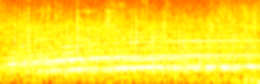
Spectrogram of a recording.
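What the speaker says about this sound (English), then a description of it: "You may hear a siren rising and falling in pitch, or hooters sounding short blasts." A wartime air raid civil defense siren wails steadily in the World War II Blitz over Britain's Midlands, its loud tone gliding up and down in pitch, continuous and alone with no voices.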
